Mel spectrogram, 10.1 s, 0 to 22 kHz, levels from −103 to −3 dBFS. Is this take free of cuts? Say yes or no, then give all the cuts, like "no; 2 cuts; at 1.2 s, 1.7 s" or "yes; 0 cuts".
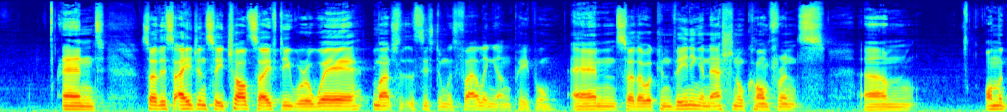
no; 2 cuts; at 3.7 s, 5.6 s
